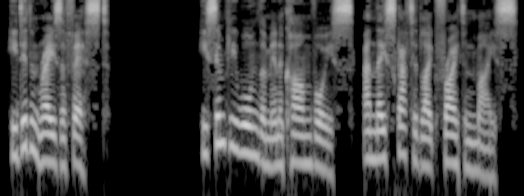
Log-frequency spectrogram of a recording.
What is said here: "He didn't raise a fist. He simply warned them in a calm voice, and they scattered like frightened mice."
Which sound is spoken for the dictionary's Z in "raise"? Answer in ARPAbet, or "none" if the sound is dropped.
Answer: Z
